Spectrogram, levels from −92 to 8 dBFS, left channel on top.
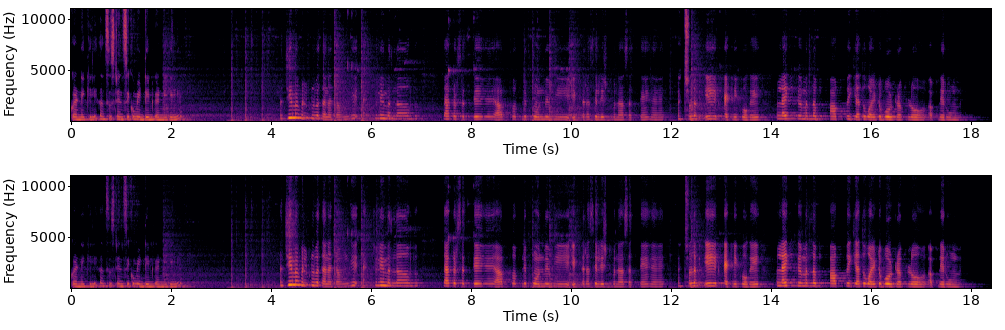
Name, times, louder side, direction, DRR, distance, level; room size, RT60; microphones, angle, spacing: voice 1, 0.0-2.2 12.3-12.5, left 2 dB, 60° left, 16 dB, 0.8 m, -36 dB
sound 1, 1.8-15.0, left 2 dB, 5° left, 4.0 m, -57 dB
voice 2, 4.2-5.7 6.1-6.9 7.5-7.8 8.0-11.1 11.4-11.9 12.3-13.8 14.1-17.8, right 2 dB, 80° right, 14 dB, 0.9 m, -33 dB
28.5 x 19.5 x 9.9 m, 1.1 s
head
